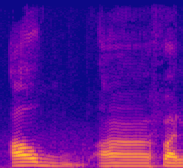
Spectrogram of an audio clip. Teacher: Dha tak keras. Dia lembut, ibarat cushion tebal yang empuk.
